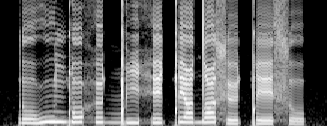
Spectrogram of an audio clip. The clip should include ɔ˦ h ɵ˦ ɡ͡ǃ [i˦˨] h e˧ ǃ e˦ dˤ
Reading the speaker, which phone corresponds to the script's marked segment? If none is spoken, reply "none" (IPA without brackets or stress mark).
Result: i˦˨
